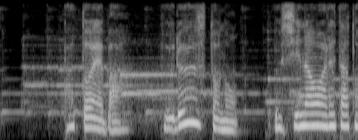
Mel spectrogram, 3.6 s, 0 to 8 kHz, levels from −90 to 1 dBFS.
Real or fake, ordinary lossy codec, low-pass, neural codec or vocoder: fake; none; 7.2 kHz; codec, 16 kHz, 8 kbps, FunCodec, trained on Chinese and English, 25 frames a second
